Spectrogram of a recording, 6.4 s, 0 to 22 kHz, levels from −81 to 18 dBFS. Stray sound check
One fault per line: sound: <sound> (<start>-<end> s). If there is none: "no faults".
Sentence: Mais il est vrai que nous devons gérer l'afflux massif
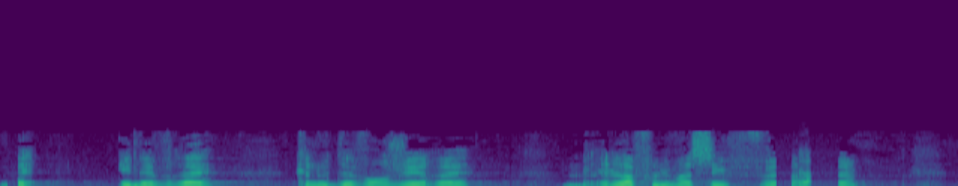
sound: dropout (0.0-0.1 s)
sound: laugh (5.3-5.4 s)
